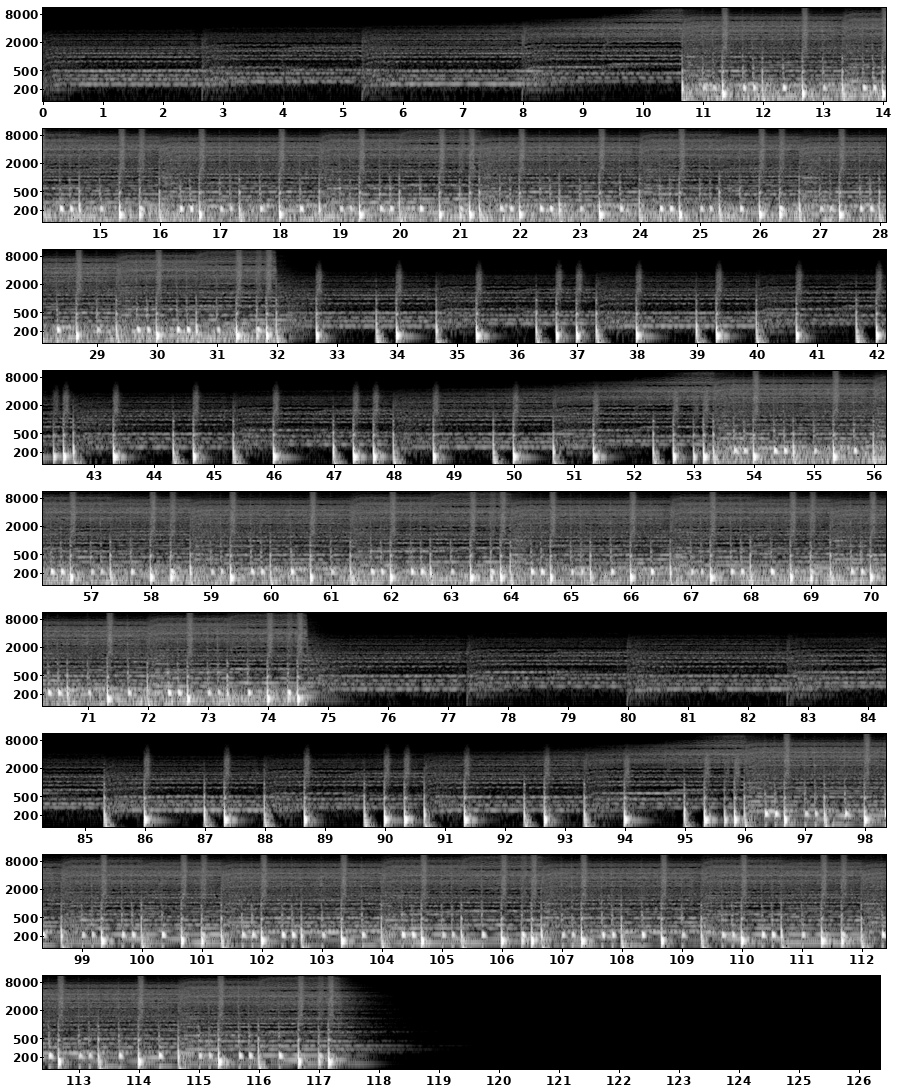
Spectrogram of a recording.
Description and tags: Steamy Beat
steamy, lofi, beat, percs, groovy, percussion-loop, garbage, beats, drum-loop, quantized, rubbish, lo-fi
